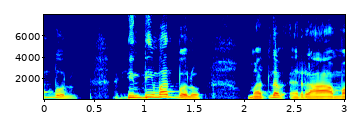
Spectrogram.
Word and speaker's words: राम: मतलब राम है। हम लोग राम बोलते हैं। राम विल बी म विद हलंत।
